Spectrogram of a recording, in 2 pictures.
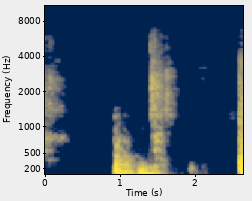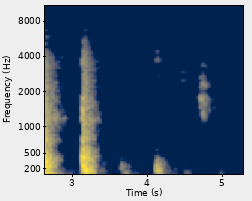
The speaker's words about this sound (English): I'm just going to shut this door as well.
